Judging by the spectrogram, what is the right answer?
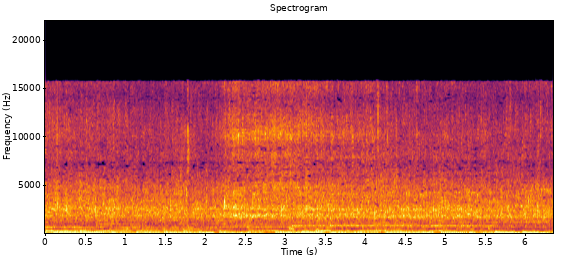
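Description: Tandoori-marinated chicken leg pieces sizzling and frying in a pan, a steady hiss, with background music underneath.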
